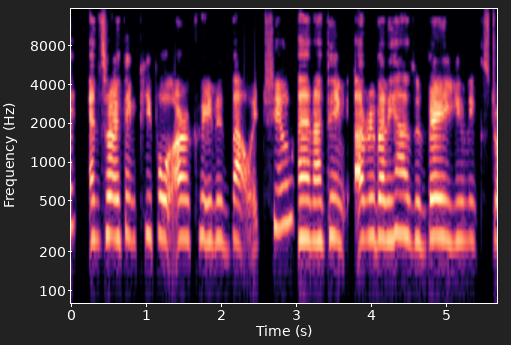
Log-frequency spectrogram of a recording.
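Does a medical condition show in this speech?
Yes: cerebral palsy.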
